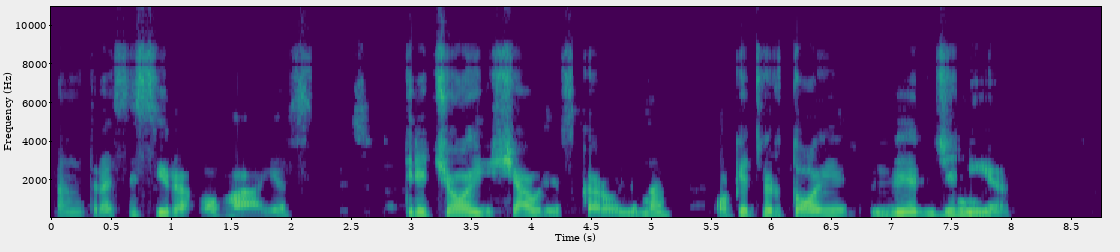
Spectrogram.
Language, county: Lithuanian, Alytus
